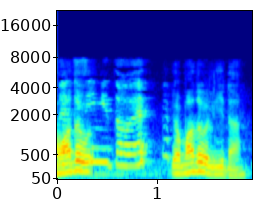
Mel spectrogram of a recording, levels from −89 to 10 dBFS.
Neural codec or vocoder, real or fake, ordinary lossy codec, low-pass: none; real; none; none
